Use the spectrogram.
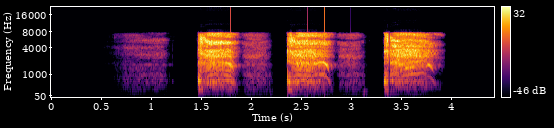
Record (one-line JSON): {"three_cough_length": "4.4 s", "three_cough_amplitude": 30806, "three_cough_signal_mean_std_ratio": 0.48, "survey_phase": "beta (2021-08-13 to 2022-03-07)", "age": "18-44", "gender": "Female", "wearing_mask": "No", "symptom_cough_any": true, "symptom_runny_or_blocked_nose": true, "symptom_sore_throat": true, "symptom_fatigue": true, "symptom_fever_high_temperature": true, "symptom_headache": true, "symptom_onset": "3 days", "smoker_status": "Ex-smoker", "respiratory_condition_asthma": false, "respiratory_condition_other": false, "recruitment_source": "Test and Trace", "submission_delay": "1 day", "covid_test_result": "Positive", "covid_test_method": "RT-qPCR", "covid_ct_value": 16.9, "covid_ct_gene": "N gene"}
